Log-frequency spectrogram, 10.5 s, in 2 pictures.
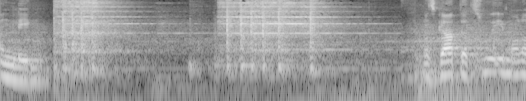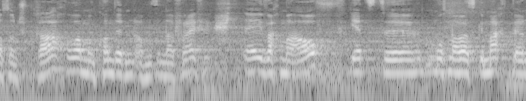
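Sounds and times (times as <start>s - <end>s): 
speech: 0.0s - 0.6s, 4.2s - 10.5s
steamship engine order telegraph bell ringing: 0.5s - 4.1s.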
